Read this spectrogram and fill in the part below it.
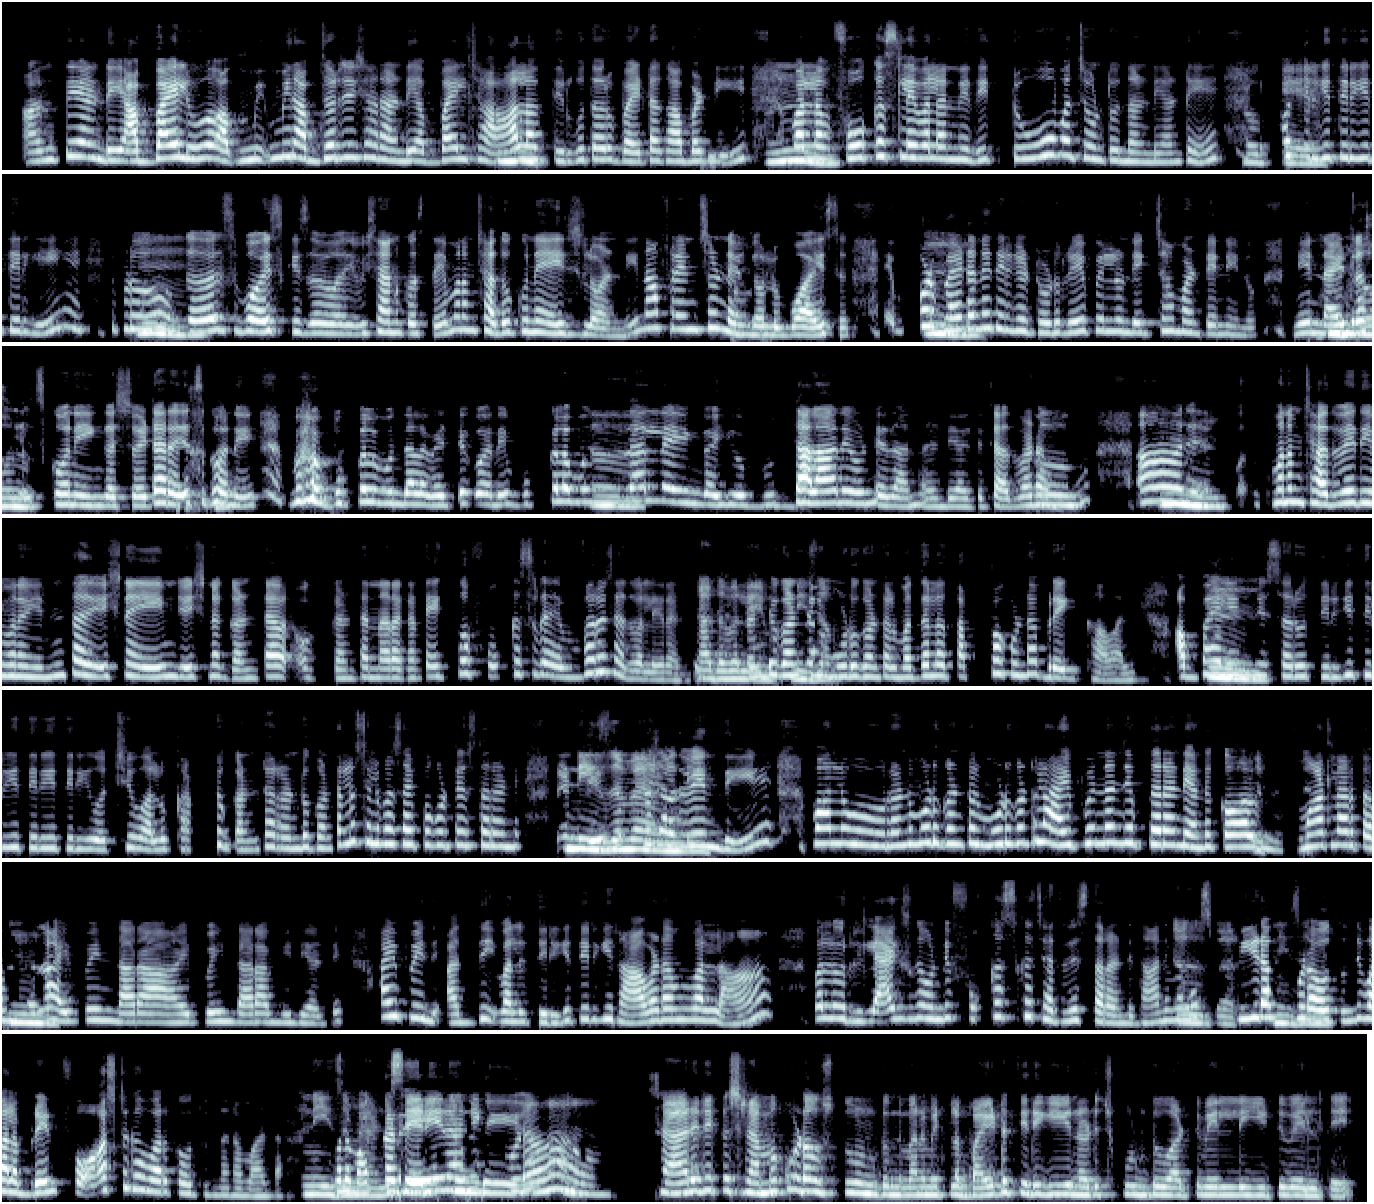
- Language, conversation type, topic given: Telugu, podcast, ఒక వారం పాటు రోజూ బయట 10 నిమిషాలు గడిపితే ఏ మార్పులు వస్తాయని మీరు భావిస్తారు?
- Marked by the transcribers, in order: in English: "అబ్జర్వ్"; other noise; in English: "ఫోకస్ లెవెల్"; in English: "టూ మచ్"; in English: "గర్ల్స్, బాయ్స్‌కి"; in English: "ఏజ్‌లో"; in English: "ఫ్రెండ్స్"; in English: "బాయ్స్"; in English: "ఎగ్జామ్"; chuckle; in English: "నైట్"; other background noise; in English: "స్వెటర్"; chuckle; in English: "ఫోకస్‌గా"; in English: "బ్రేక్"; in English: "కరెక్ట్"; in English: "సిలబస్"; in English: "డే"; in English: "కాల్"; in English: "రిలాక్స్‌గా"; in English: "ఫోకస్‌గా"; in English: "స్పీడ్ అప్"; in English: "బ్రైన్ ఫాస్ట్‌గా వర్క్"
